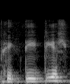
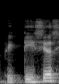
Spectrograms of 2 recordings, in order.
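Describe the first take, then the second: First: The middle syllable is said with a 't' sound. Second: The middle syllable is said with an 'sh' sound. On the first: The speaker calls it wrong. "हम फिक्टिटियस पढ़ते थे" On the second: The speaker calls it right. "फिक्टिशियस ही पढ़ना चाहिए"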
